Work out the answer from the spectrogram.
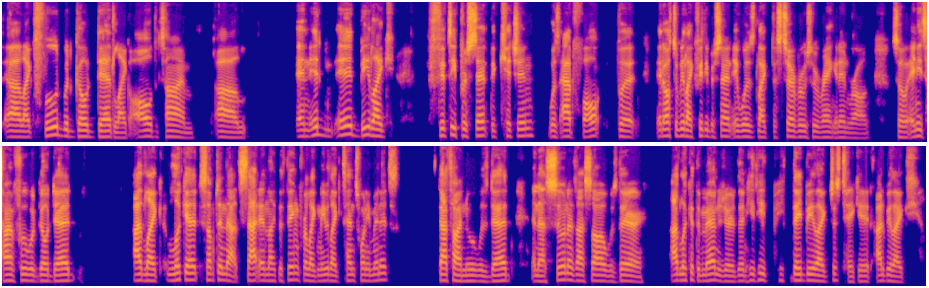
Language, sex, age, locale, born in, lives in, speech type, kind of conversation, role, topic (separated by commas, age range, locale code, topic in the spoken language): English, male, 20-24, en-US, United States, United States, conversation, unstructured, none, What small joy unexpectedly brightened your week?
